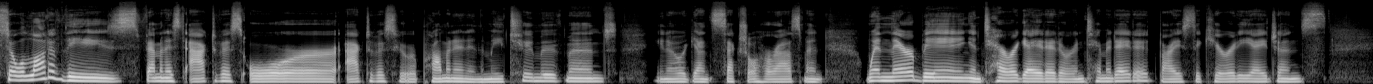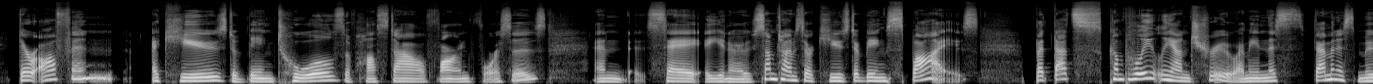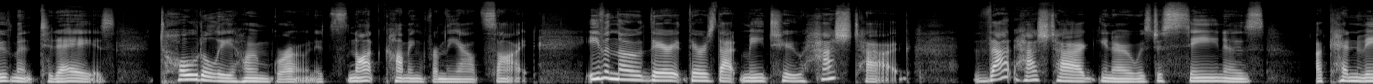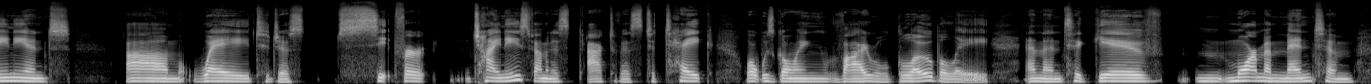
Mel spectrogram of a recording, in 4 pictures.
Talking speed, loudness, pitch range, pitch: 120 wpm, -15 LUFS, 135-165 Hz, 145 Hz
